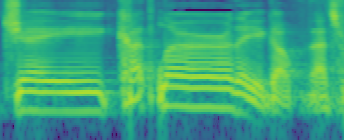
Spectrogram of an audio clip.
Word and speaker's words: Jay Cutler: Jake Cutler. Is it Jay or Jake? Jay Cutler. That's right.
